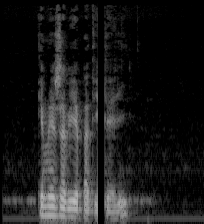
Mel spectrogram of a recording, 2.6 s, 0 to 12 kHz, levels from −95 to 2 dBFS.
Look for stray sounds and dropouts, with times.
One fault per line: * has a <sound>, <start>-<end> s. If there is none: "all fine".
* has a dropout, 1.2-1.3 s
